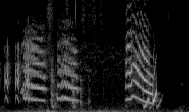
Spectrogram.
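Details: Baby parrots making drawn-out, rasping, slightly rising harmonic calls in close succession, then one louder squawk that falls in pitch at its end.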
